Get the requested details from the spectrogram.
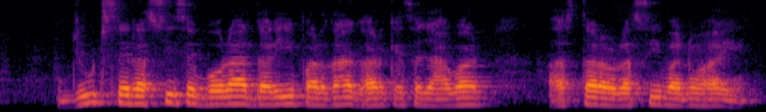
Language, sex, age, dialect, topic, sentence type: Magahi, male, 60-100, Southern, agriculture, statement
